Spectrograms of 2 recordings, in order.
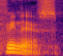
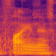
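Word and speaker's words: Fiennes: nominado Joseph o fines hay que pronunciar los fines porque realmente es un apellido muy antiguo y hablaré de eso y no fines como lo pronuncian a otras personas bien a lo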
